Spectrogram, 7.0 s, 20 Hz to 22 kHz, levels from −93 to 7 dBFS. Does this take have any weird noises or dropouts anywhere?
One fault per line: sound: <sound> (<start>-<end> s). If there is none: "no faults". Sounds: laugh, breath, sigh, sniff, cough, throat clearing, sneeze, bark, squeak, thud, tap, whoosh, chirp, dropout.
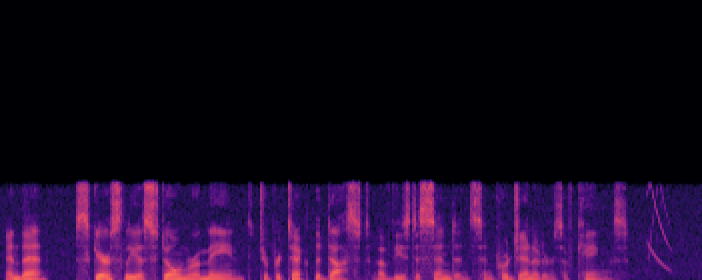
sound: chirp (6.5-6.8 s)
